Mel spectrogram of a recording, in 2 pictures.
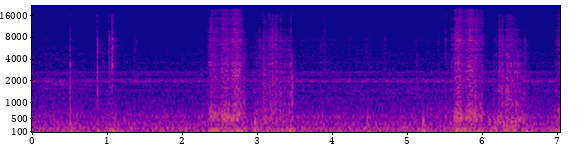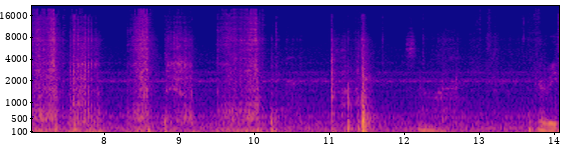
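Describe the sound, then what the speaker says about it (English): A file is drawn by hand across the cutting teeth of a Stihl MS 462 chainsaw chain in short, repeated rasping strokes, several in a row with brief pauses between them, heard up close beneath a low background hum. "The other side, sharpen quite a bit more, or sharpen down quite a bit more."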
